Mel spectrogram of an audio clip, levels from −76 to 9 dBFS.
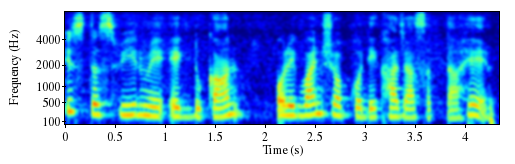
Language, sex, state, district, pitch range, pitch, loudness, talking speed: Hindi, female, Arunachal Pradesh, Papum Pare, 185-225 Hz, 205 Hz, -19 LUFS, 195 wpm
